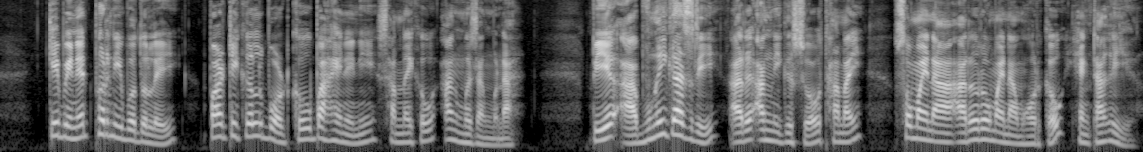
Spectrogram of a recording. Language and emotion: Bodo, disgusted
